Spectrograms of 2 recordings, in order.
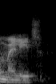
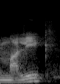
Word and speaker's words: Melich: Yo suelo pronunciarlo Melich, Vale. así como llano. Melich. Pero hay gente que dice Malik, hay gente que dice Ajá. Melik, Melich, Meliche.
